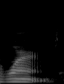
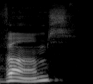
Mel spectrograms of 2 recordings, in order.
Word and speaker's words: Worms: And that's your Diet of Worms. Well, in German, the W is pronounced a V sound. So it's Worms. Worms.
